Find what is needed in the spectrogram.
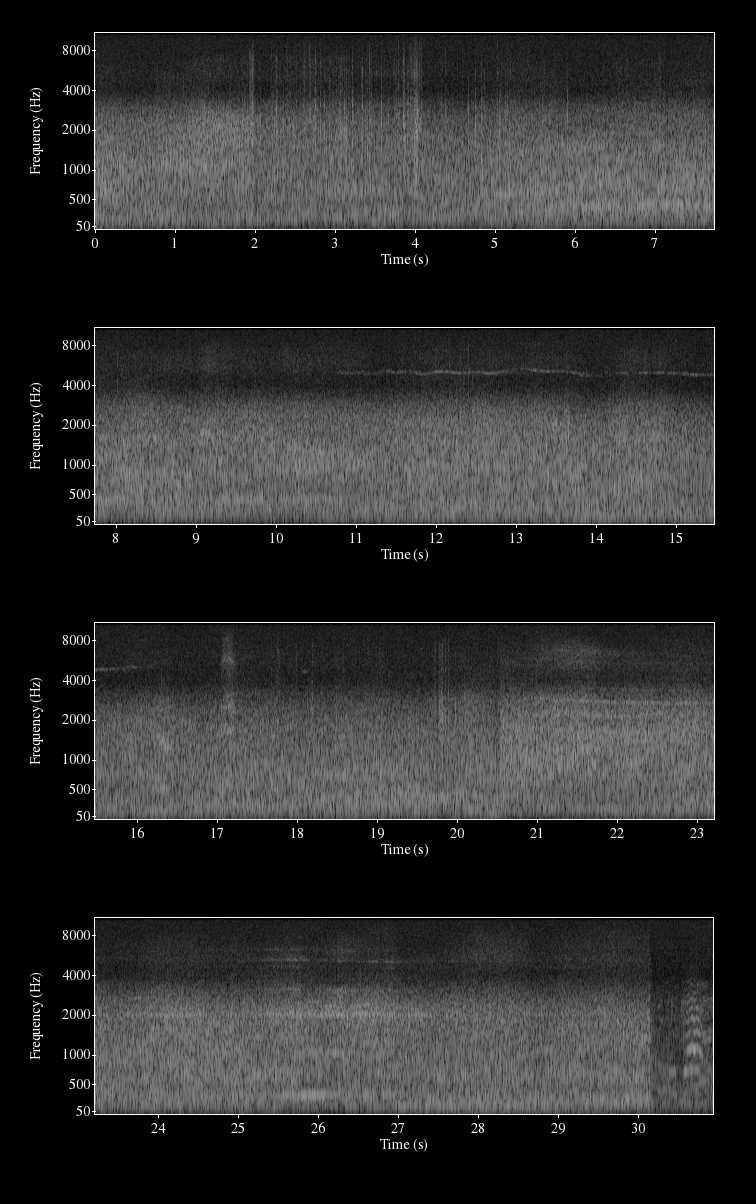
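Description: Steady noise of city street traffic: a continuous wash of engine and tyre sound with no clear single event.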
